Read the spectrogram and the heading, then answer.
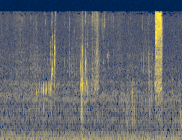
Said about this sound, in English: Let's take a sip.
